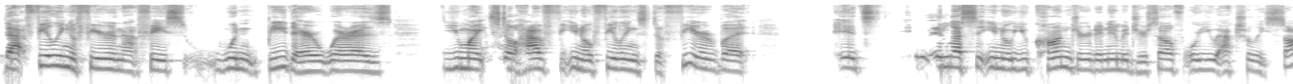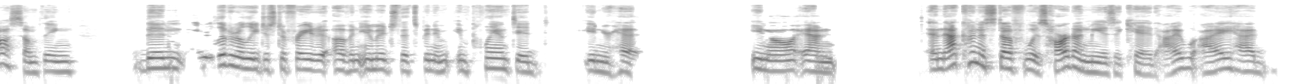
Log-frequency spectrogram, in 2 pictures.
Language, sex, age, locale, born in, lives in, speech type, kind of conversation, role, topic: English, female, 50-54, en-US, United States, United States, conversation, unstructured, none, Would you rather live in a world without music or without movies?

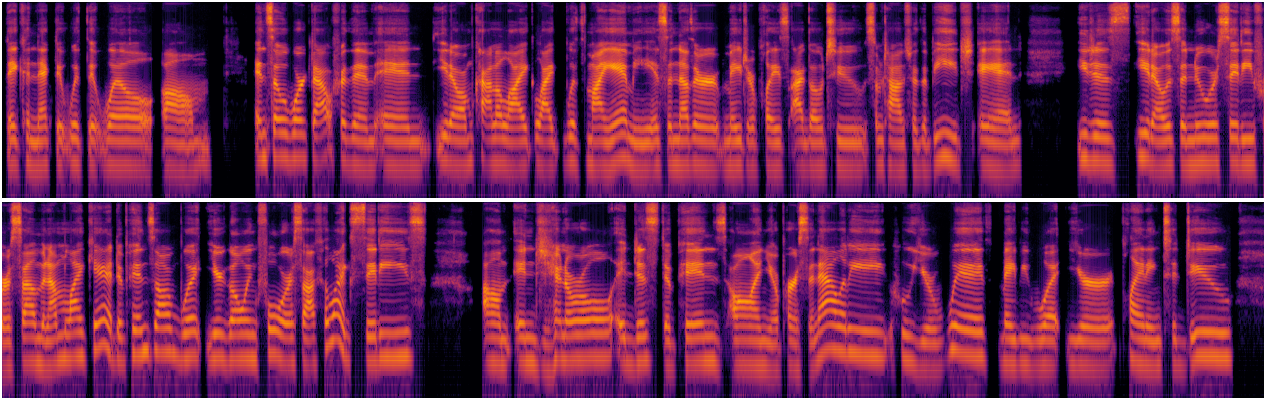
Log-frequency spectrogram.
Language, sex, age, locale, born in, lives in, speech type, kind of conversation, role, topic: English, female, 40-44, en-US, United States, United States, conversation, unstructured, none, How do you like to explore a new city?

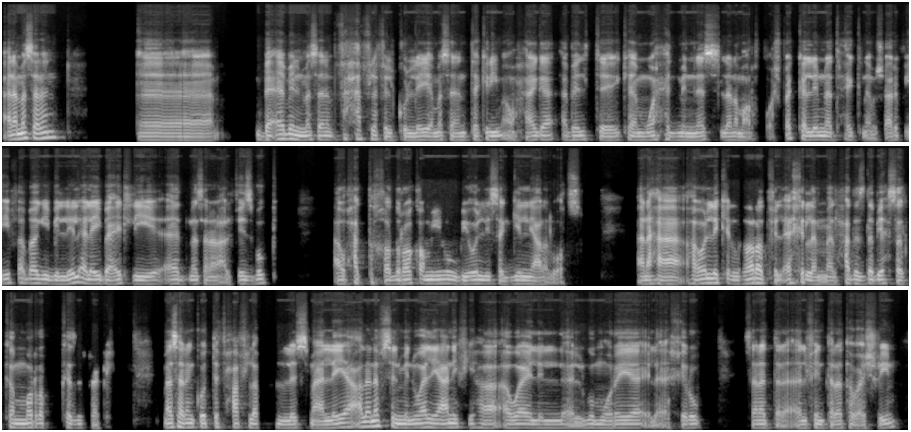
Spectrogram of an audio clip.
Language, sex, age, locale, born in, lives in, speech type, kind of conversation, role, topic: Arabic, male, 25-29, ar-EG, Egypt, Egypt, conversation, podcast, guest, إزاي السوشيال ميديا بتأثر على صحابك؟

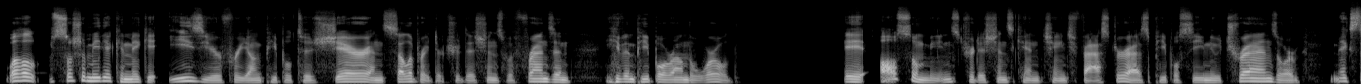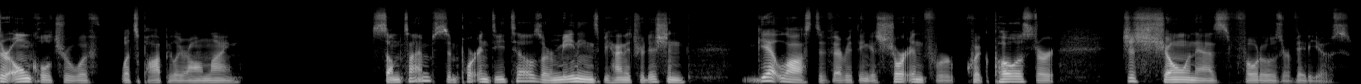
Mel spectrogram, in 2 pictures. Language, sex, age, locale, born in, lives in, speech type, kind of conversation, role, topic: English, male, 20-24, en-US, United States, United States, read, expert-assistant, expert, How does globalization affect local cultural traditions?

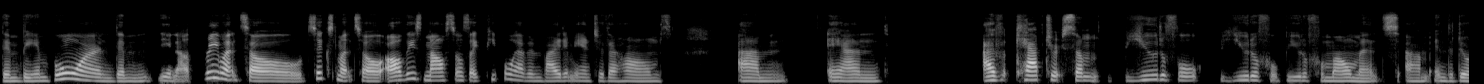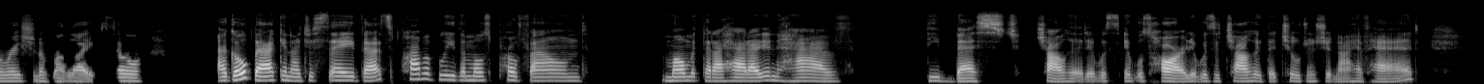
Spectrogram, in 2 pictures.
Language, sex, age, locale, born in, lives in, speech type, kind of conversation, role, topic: English, female, 40-44, en-US, United States, United States, conversation, podcast, guest, How do happy childhood memories continue to influence us as adults?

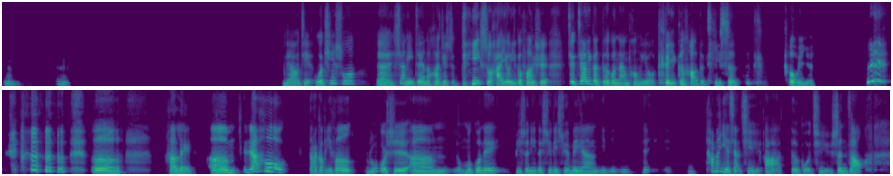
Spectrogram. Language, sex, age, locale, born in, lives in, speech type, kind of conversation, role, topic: Chinese, female, 50-54, zh-CN, China, United States, conversation, podcast, host, 当你语言不太通时，你是怎么适应新文化的？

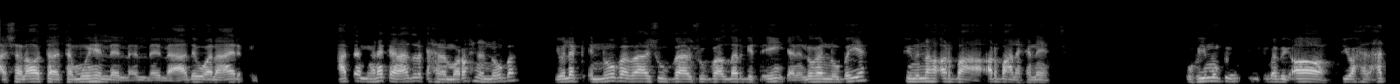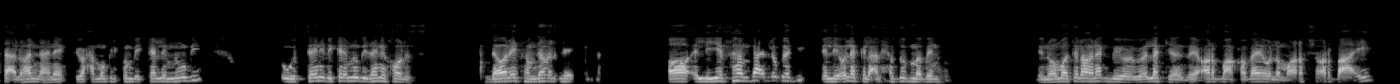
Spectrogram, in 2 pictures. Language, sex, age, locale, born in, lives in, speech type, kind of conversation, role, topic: Arabic, male, 20-24, ar-EG, Egypt, Egypt, conversation, unstructured, none, إيه أهم تقليد ثقافي بتحبه في بلدك؟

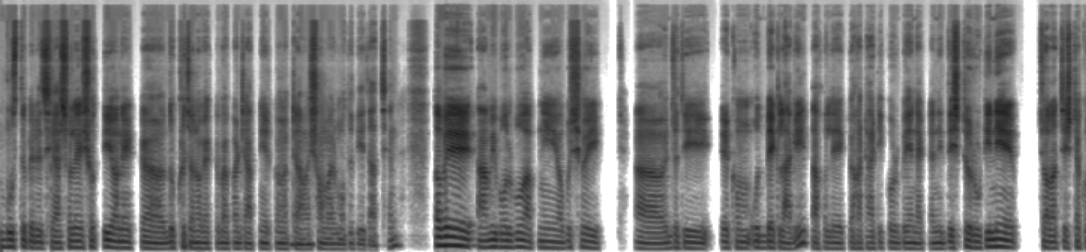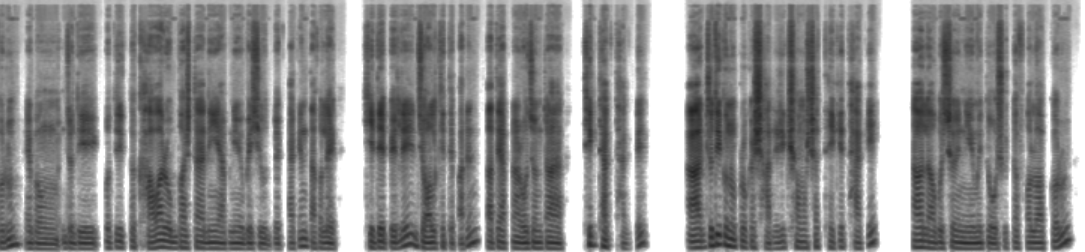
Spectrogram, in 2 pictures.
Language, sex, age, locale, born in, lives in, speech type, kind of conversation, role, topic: Bengali, male, 35-39, bn-BD, Bangladesh, Bangladesh, conversation, advice, advisor, মন খারাপ বা উদ্বেগ হলে অতিরিক্ত খাওয়ার অভ্যাসের সঙ্গে কীভাবে লড়াই করতে পারি?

